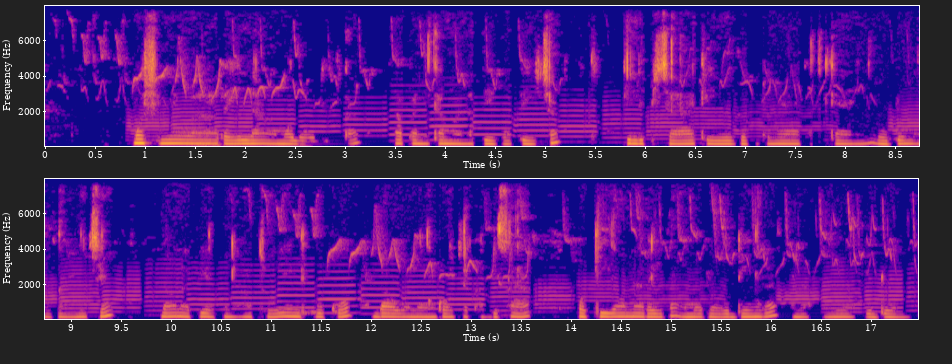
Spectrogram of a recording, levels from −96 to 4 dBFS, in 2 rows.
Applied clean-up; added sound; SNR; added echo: classical method spectral subtraction.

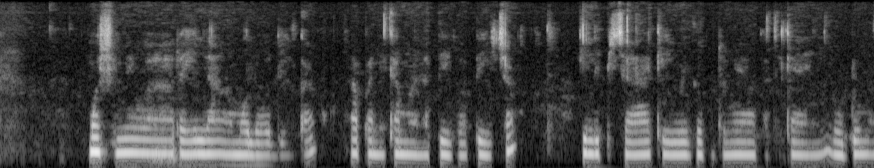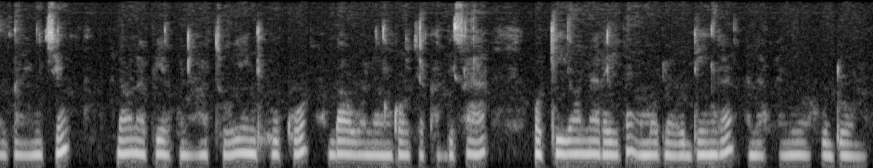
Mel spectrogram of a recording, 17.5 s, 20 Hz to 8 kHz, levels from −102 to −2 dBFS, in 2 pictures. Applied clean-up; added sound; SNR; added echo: none; none; none; none.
